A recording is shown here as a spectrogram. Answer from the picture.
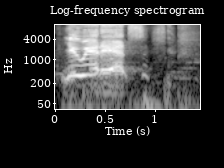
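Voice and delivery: high, loud, slow laughing insult; laughing mock yell. Lazarus yelling at his sisters as they unwrap him, laughing. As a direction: bellow it through laughter.

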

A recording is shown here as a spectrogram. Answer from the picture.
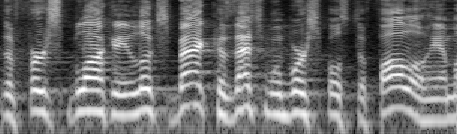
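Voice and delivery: usual speaking voice

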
